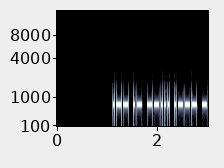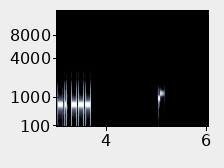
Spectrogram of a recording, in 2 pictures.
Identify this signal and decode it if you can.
Morse code, heard as a keyed tone, about 34 wpm, 700 Hz. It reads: WA7JGO
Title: USA Call Signs 35wpm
